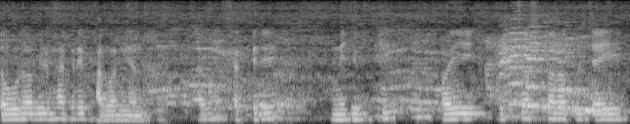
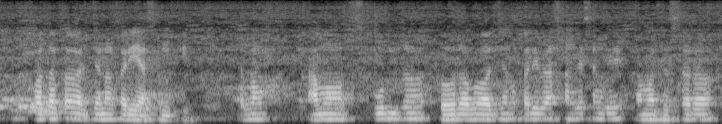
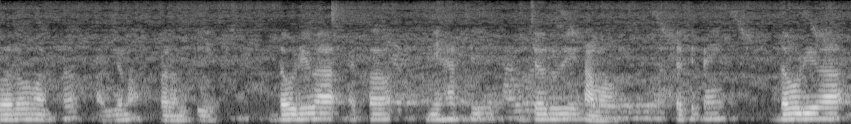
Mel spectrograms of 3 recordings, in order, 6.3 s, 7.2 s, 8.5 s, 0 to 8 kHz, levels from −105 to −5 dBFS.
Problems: constant background noise, continuous background conversations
